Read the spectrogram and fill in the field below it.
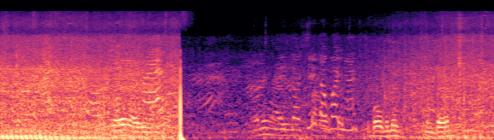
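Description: People in a crowd chat outdoors.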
